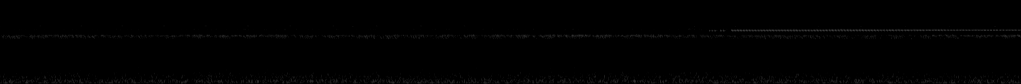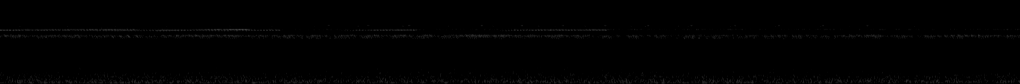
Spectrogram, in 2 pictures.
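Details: Autumn insects singing at night beside a candle flame: steady high-pitched, thin trills from several callers, one piercing trill rising in loudness midway then fading, with a faint hiss underneath.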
